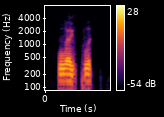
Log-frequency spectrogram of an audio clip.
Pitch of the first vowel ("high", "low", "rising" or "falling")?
low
